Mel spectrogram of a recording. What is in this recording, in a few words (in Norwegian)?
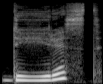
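"dyrest", Norwegian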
